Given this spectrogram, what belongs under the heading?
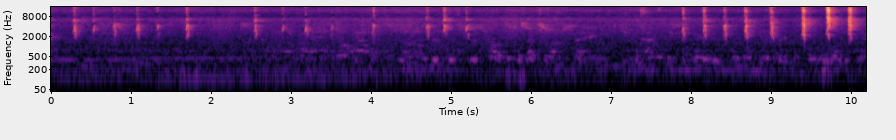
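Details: Rapid, sharp, clicking high-pitched bursts from a hoarse, coughing white-eye (pleci), a small bird; coughing with hoarseness, which the owner says is severe and treats with drops.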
